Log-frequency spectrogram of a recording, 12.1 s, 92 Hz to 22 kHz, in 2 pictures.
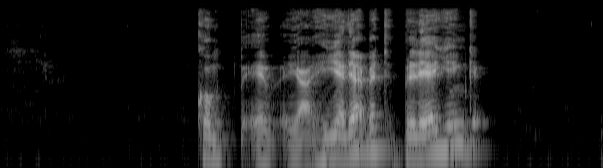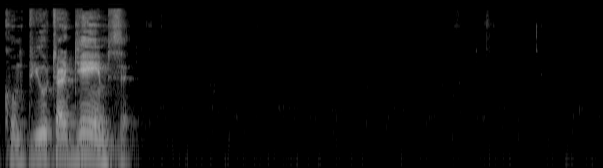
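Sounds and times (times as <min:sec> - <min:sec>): pen scratching on paper: 0:07.4 - 0:12.0.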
